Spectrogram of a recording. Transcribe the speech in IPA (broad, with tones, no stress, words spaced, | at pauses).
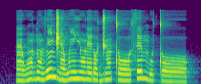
ɛ̃˨wũ˧ ɗũ˨zĩ˦d͡ʒɛ̃˨wĩ˧ jũ˧ɾe˧ɾo˨d͡ʒũ˧ toː˨ se˦mu˨ toː˨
